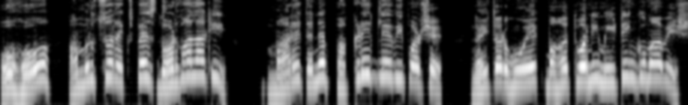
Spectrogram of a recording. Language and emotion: Gujarati, surprised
